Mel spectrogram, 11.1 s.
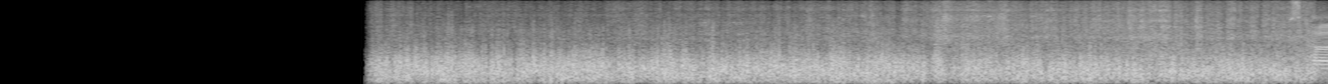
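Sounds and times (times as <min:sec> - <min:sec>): rushing air: 0:03.1 - 0:11.0
train wheels on track: 0:03.5 - 0:11.0.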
